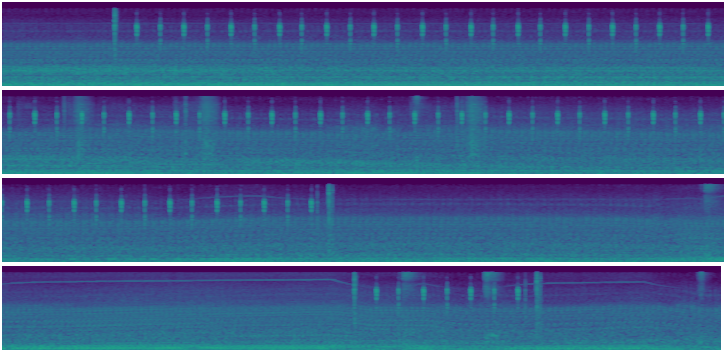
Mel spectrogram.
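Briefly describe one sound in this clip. A truck engine drones steadily, rising in pitch as it speeds up.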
